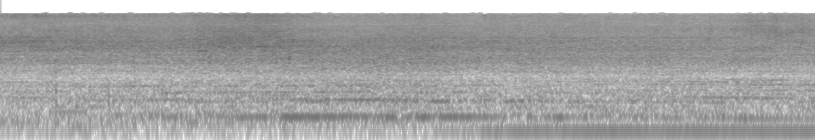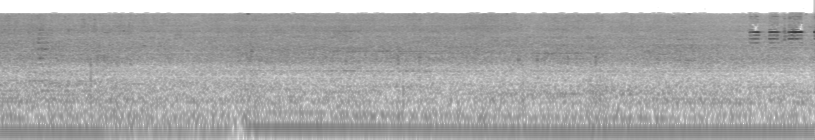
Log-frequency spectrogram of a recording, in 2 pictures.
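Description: Oil tanker truck's engine running under way with tyre and road noise, heard from inside the cab. The engine note drops briefly about thirteen seconds in, then picks up again.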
